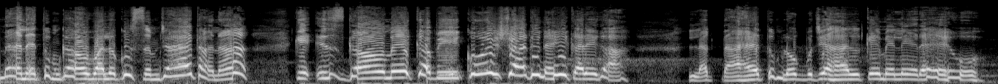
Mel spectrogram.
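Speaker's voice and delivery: loud, menacing, threatening cartoon witch voice. In a cartoon story, the witch confronts the villagers over the wedding, witch's voice. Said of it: "चुड़ैल जमींदार की बेटी को उठा लेती है। / जब वो चुड़ैल एक इंसान थी, तब ठीक उसकी शादी करने वाले दिन ही उसकी और उसके होने वाले पति की एक दुर्घटना में मौत हो गई थी। / अब देखती हूँ बिना दुल्हन के तुम लोग श".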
